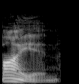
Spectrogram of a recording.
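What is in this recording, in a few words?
"buy in", English, British English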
